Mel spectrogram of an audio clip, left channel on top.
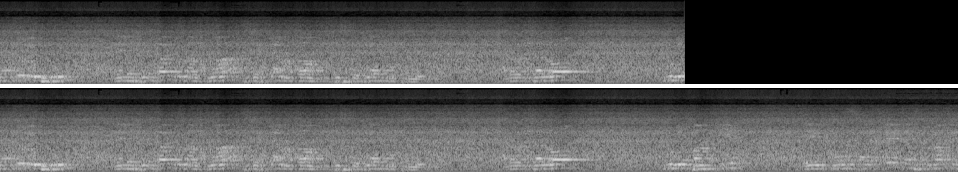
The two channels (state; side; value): drops out; left; at 6.9 s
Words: de bruit, mais je crois que ma voix se fait entendre, puisque j'ai un peu. Alors nous allons nous repentir et consacrer l'instrument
